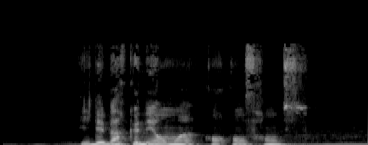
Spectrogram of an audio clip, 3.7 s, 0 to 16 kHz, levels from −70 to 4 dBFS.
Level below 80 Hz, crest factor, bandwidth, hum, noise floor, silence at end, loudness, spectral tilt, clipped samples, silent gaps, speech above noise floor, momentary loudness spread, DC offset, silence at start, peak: -42 dBFS; 16 dB; 11.5 kHz; none; -54 dBFS; 0 s; -23 LUFS; -6 dB/octave; under 0.1%; none; 33 dB; 16 LU; under 0.1%; 0.8 s; -8 dBFS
